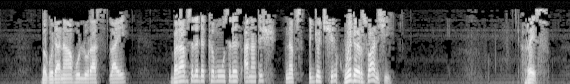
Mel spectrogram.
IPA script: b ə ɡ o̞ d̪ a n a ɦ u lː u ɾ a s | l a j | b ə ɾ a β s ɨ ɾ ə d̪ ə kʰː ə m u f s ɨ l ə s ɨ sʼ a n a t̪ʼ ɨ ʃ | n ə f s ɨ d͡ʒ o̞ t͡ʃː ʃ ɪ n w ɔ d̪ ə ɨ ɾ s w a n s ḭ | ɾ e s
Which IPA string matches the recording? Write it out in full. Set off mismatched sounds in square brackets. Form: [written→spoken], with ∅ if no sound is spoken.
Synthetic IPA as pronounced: b ə ɡ o̞ d̪ a n a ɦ u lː u ɾ a s | l a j | b ə ɾ a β s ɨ [ɾ→l] ə d̪ ə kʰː ə m u [f→∅] s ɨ l ə [s→h] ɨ sʼ a n a [t̪ʼ→t̪] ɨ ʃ | n ə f s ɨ d͡ʒ o̞ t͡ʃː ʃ ɪ n w ɔ d̪ ə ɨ ɾ s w a n [s→ʃ] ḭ | ɾ e s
